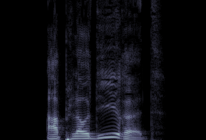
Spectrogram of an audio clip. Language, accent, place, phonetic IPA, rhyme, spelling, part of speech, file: German, Germany, Berlin, [aplaʊ̯ˈdiːʁət], -iːʁət, applaudieret, verb, De-applaudieret.ogg
- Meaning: second-person plural subjunctive I of applaudieren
